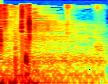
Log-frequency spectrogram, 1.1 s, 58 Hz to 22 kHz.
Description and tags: deconstruction-set turn-off
This is part of a sound set i've done in 2002 during a session testing Deconstructor from Tobybear, the basic version
was a simple drum-loop, sliced and processed with pitchshifting, panning, tremolo, delay, reverb, vocoder.. and all those cool onboard fx
Tweaking here and there the original sound was completely mangled..
i saved the work in 2 folders: 'deconstruction-set' contain the longer slices (meant to be used with a sampler), 'deconstruction-kit' collects the smallest slices (to be used in a drum machine)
